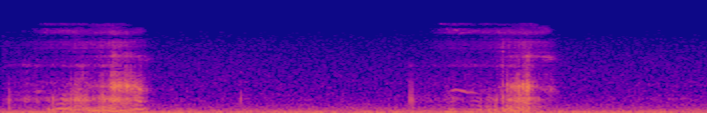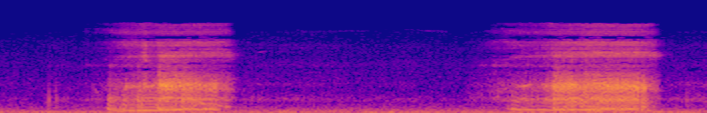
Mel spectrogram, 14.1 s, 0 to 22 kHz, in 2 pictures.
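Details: Snoring during sleep recorded on 2025/02/18: rough, rattling snores every three to four seconds, about 17 breaths a minute, in a quiet room.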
